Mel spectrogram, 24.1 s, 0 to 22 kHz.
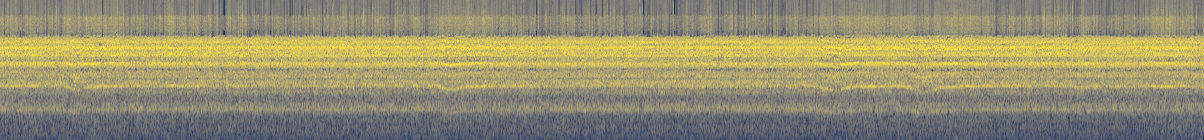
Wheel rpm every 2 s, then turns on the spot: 230, 230, 230, 230, 230, 230, 230, 230, 220, 230, 230, 230.
none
